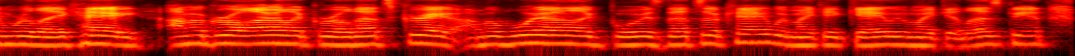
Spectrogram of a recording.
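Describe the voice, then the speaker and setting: A woman with a Midwestern accent speaks at a fairly quick pace in a fairly low voice. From US Midwest. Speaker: LGBTQ+ educator. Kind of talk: lecture. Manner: casual, animated.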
